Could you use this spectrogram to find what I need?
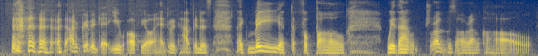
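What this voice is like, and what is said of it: Slightly hoarse voice. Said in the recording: “A little bit hoarse from the football today”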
